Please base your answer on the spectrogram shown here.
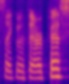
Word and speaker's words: psychotherapist: Psychotherapist. You don't pronounce the P, but anyway.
